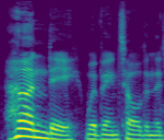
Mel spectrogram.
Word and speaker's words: Hyundai: And that is Hyundai. Or hang on, how do you say it in American? We might have American listeners. – Hyundai.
